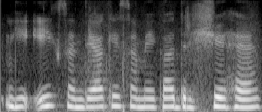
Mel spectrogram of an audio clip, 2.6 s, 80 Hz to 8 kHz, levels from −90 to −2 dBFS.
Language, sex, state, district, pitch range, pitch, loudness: Hindi, female, Himachal Pradesh, Shimla, 220-240 Hz, 230 Hz, -16 LUFS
